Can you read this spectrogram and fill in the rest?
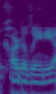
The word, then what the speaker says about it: Cardellini: Bold of you to assume that I have not lived my life based on the model of Linda Cardellini. I did not say her name right, did I? – No, I think you got it.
